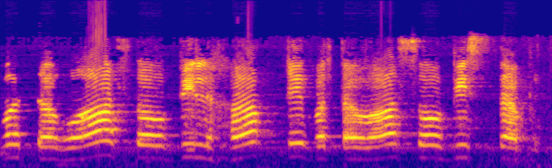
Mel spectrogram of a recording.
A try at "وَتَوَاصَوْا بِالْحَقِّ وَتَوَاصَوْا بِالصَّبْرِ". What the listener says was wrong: ہاں کے نہیں، حق کے، ہاں پر زبر ہے، اس کو نہ کھینچیں.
